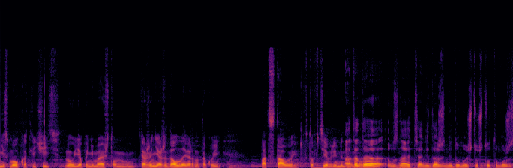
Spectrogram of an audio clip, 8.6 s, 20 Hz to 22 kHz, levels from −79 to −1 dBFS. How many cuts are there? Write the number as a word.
zero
